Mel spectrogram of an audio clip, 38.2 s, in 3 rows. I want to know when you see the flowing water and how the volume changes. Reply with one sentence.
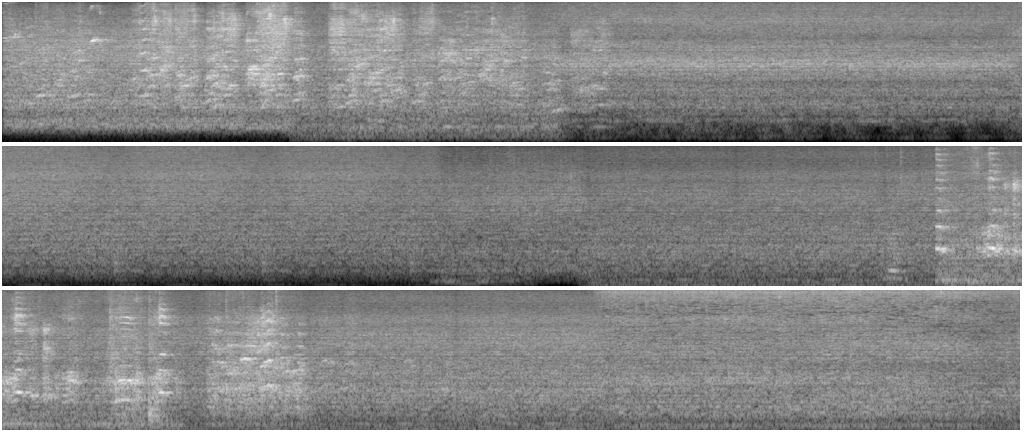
The flowing water can be heard from 0.0 to 38.1 s, getting quieter then louder.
